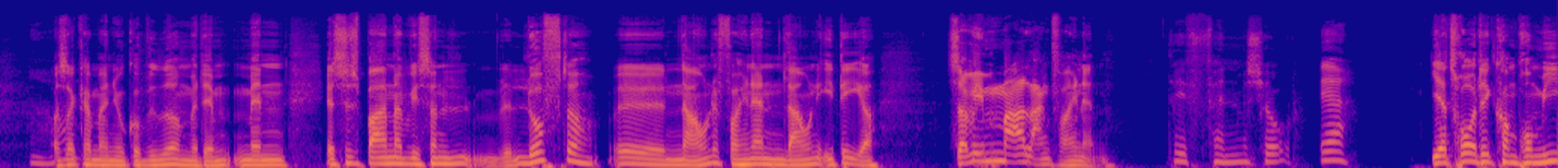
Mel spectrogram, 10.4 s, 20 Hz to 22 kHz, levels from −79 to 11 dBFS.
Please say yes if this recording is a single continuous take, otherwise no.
yes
